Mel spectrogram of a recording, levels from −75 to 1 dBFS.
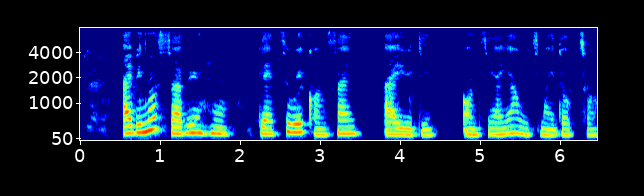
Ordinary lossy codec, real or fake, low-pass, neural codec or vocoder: none; real; 7.2 kHz; none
